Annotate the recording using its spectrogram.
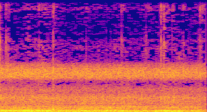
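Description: Faint steady background noise with a low hum: room tone, with no distinct handling sounds.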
